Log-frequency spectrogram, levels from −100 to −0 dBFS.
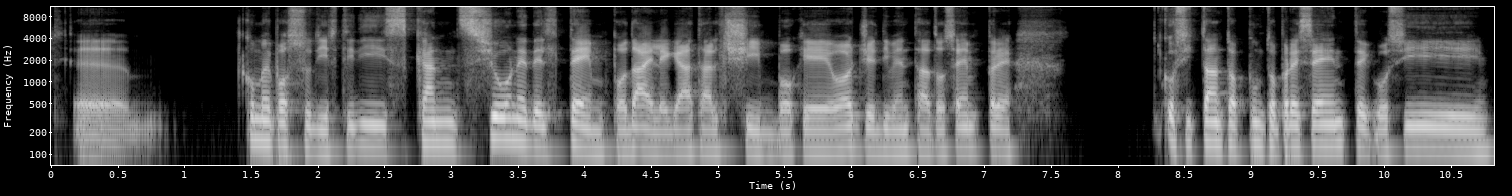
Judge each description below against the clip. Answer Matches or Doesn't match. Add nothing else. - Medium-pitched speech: Doesn't match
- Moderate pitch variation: Matches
